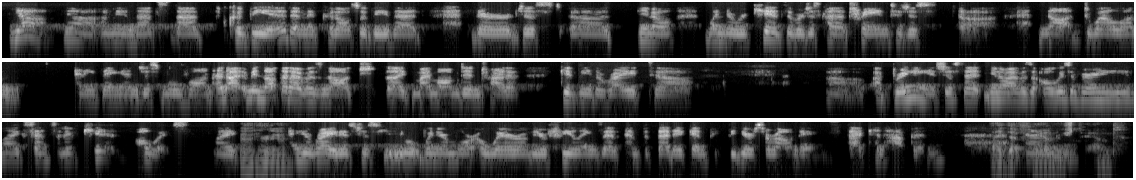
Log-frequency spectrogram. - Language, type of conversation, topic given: English, unstructured, What lesson did you learn from a major mistake?
- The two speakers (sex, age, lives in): female, 50-54, United States; male, 25-29, United States
- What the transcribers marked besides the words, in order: distorted speech; background speech; static; other background noise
